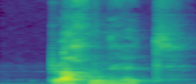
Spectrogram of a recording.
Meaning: a hut constructed of sods of peat
- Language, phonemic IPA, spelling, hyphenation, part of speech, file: Dutch, /ˈplɑ.ɣə(n)ˌɦʏt/, plaggenhut, plag‧gen‧hut, noun, Nl-plaggenhut.ogg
